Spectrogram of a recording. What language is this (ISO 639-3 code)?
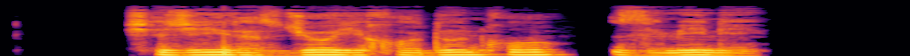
haz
